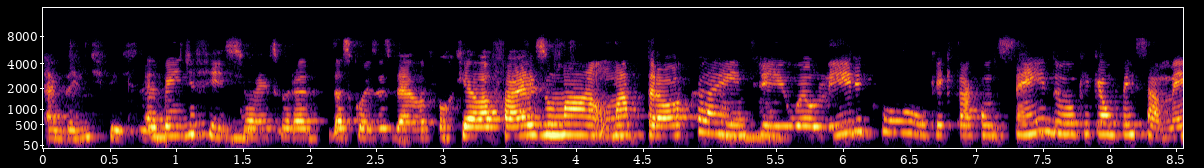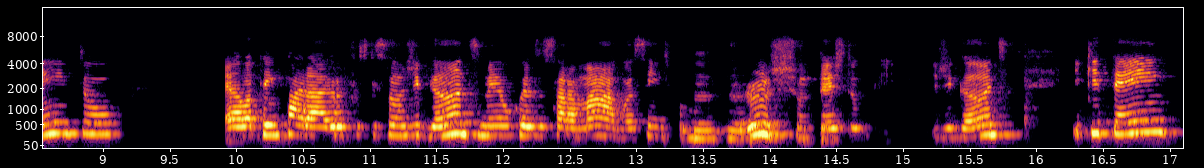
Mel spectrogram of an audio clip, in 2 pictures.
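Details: Adult woman speaking Portuguese; normal speech.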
